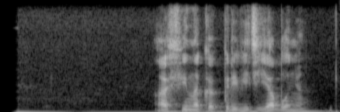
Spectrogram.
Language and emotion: Russian, neutral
